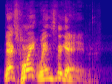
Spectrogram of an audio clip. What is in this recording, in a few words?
Next Point Wins 2 Flags, Announcer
